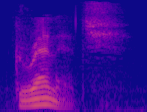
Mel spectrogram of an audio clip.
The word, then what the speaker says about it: Greenwich: I.E., that is to say, GMT, Greenwich Mean Time, and watch the pronunciation here, Greenwich.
